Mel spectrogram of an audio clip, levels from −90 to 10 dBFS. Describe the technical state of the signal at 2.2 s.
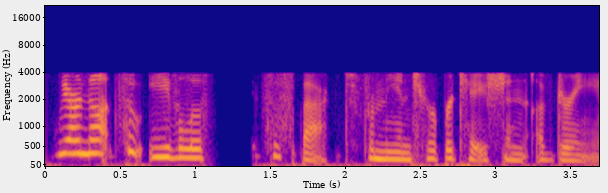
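At 2.2 s the speech is intact, with no dropout, glitch or distortion, and it carries the narrowband sound of the call path, with nothing above 4 kHz, which fits a G.711 telephone codec.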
